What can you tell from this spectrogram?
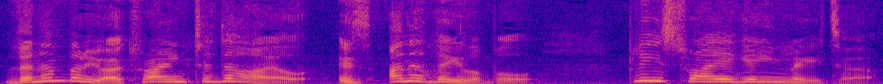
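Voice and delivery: very slow recorded operator voice; robotic error message. Shown as a demonstration. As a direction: stretch each word like an automated line. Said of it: "يلا، خلنا نسمعها".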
